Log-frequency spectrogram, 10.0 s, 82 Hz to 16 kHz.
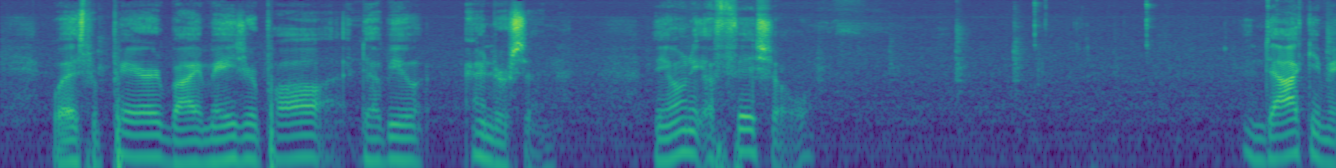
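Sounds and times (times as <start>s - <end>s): low room hum: 0.0s - 10.0s
computer mouse clicks: 6.1s - 9.3s.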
